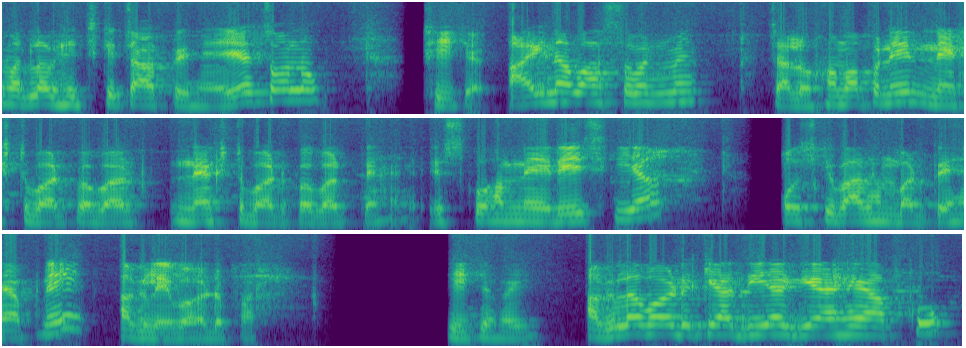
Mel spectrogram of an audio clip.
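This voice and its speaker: A man from India teaching English vocabulary, repeatedly asking students if they follow and slowly reading out example sentences. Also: high-pitched. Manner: repeats questions to students and checks understanding. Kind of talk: classroom vocabulary lesson. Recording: dull lo-fi recording.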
